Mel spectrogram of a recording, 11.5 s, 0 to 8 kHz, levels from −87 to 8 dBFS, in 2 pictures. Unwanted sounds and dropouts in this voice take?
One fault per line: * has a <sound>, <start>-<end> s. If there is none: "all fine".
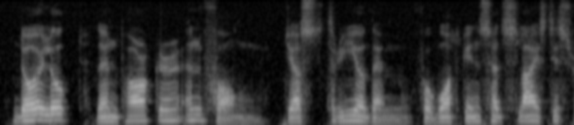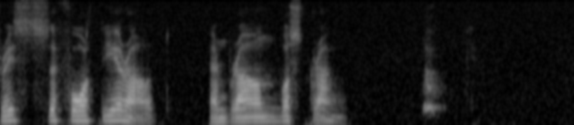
* has a bark, 10.0-10.2 s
